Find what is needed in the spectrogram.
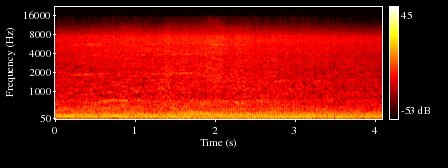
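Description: Steady low motor rumble, even in level throughout.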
